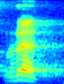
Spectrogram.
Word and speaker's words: read: we are writing but when we are pronouncing we pronounce us red like the color red he read the book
